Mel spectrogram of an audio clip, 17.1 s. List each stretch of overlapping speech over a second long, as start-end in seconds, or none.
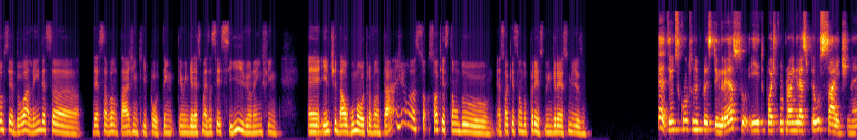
none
